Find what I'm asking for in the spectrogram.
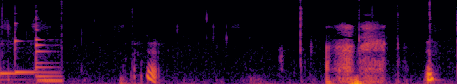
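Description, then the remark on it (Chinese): A mobile phone ringtone for an incoming call from a father plays a short, bright electronic melody at the start, then cuts off, followed by quiet rustling, a few clicks and a louder muffled bump. “你爸爸来电话了，不要接，求你了，别接。”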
